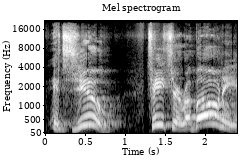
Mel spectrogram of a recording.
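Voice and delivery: joyful recognition. Retold or imitated. Mary recognizing Jesus, joyful cry. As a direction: burst out in recognition. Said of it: "Everything goes".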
